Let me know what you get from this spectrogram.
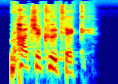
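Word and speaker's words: Pachakutiq: That's I don't think that's how it's pronounced. How do you think it's pronounced? – Hold on, I gotta look it up. – It's It's P A C H A K U T I Q. – Okay, it's Pachakutik.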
